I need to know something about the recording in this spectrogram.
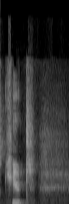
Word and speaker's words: Qt: i just learn this yes that is indeed how you pronounce cute and i can tell you this for sure because um i used to work on the cute team at nokia so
